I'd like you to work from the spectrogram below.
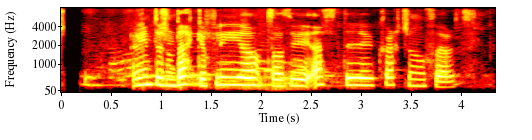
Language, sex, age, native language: Icelandic, male, 18-19, Icelandic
